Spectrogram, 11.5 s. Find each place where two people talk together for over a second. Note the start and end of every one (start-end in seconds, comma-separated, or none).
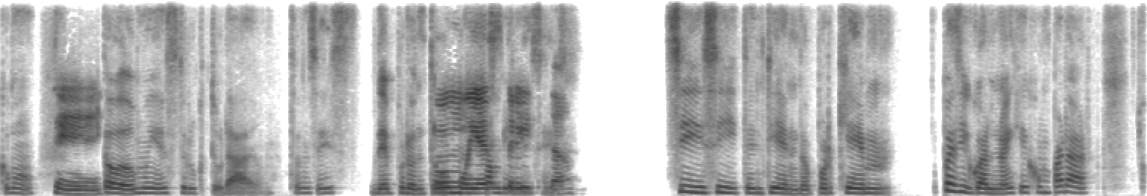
4.3-5.7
